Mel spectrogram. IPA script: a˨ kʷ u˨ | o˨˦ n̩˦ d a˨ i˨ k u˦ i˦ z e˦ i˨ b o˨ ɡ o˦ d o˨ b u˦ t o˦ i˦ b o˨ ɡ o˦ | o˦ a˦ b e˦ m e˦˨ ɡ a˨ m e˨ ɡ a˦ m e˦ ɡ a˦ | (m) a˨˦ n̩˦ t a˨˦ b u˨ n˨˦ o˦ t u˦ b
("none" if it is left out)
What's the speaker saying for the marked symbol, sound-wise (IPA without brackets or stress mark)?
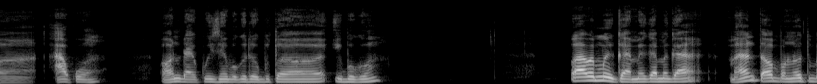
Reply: m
